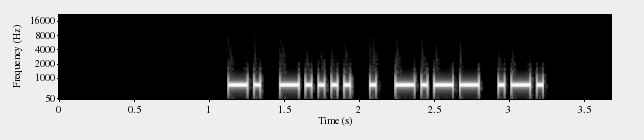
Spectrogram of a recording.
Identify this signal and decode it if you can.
Morse code, heard as a keyed tone, about 27 wpm, 700 Hz. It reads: N6EYR
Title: USA Call Signs - 5 Characters - Repeated 3x - 28wpm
